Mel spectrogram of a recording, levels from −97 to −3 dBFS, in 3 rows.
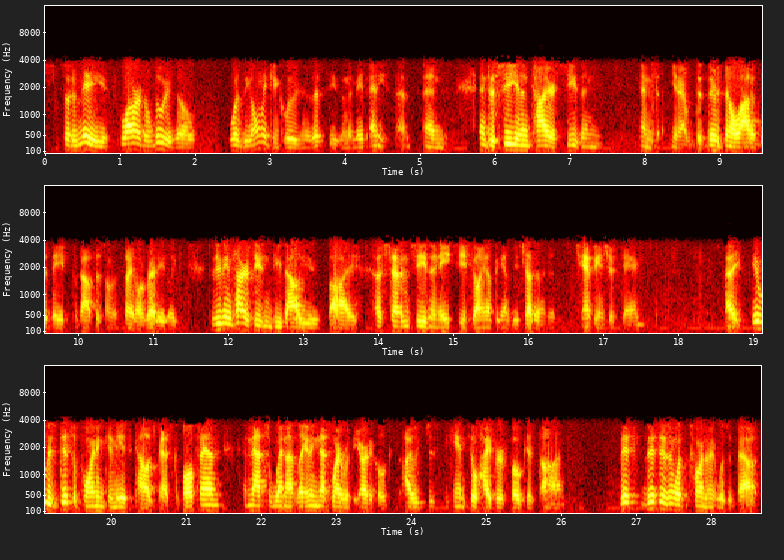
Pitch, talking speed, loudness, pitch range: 115 Hz, 215 wpm, -22 LUFS, 100-130 Hz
